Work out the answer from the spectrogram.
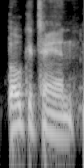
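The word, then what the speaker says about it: Bo-Katan: How do you say her name again? Bokatesh? Is that how you? Bokatan. Bokatan. My apologies.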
